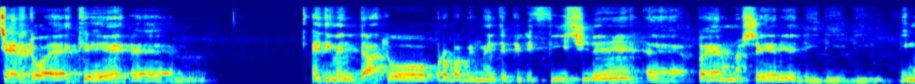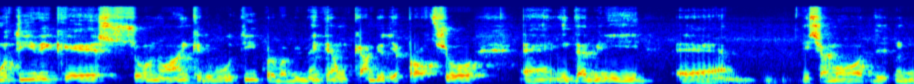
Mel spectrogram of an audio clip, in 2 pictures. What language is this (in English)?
Italian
